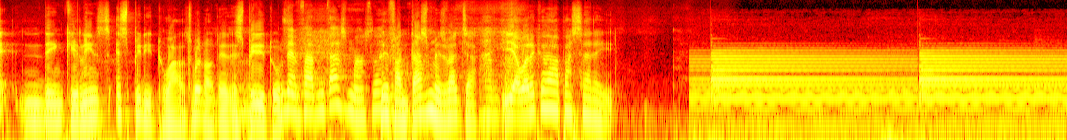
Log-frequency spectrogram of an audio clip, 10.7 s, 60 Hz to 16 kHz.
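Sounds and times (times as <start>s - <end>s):
speech: 0.0s - 6.2s
clock chime with slow resonant strikes: 6.9s - 10.6s.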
